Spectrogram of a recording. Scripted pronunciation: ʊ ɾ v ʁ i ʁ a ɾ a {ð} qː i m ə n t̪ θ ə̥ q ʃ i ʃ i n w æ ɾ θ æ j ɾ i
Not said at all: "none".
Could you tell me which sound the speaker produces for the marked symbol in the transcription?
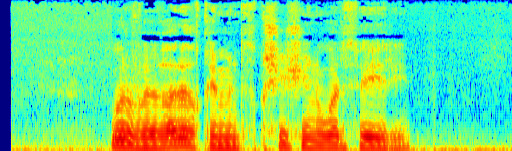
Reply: ð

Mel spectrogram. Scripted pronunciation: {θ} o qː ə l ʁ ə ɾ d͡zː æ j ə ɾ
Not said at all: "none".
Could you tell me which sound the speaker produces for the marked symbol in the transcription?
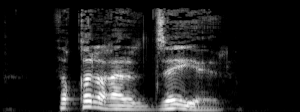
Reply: θ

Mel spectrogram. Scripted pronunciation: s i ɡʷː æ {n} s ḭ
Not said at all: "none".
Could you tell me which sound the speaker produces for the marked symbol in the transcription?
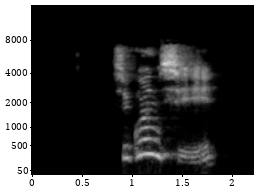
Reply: n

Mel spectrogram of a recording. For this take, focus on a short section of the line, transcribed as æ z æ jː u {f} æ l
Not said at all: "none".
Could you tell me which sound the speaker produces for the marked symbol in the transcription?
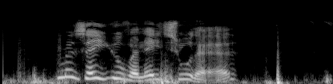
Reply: v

